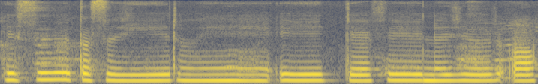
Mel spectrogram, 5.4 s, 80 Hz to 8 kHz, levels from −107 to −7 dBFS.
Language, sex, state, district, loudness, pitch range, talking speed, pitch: Hindi, female, Madhya Pradesh, Umaria, -15 LUFS, 210-220 Hz, 80 wpm, 215 Hz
